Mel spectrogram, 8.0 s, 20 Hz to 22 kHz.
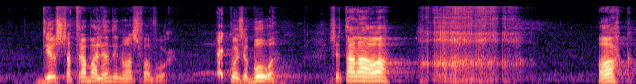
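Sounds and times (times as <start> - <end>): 
speech: 0.5 - 2.2, 2.9 - 5.4, 7.5 - 7.9
preacher imitating a snore with his voice: 5.2 - 6.6.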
